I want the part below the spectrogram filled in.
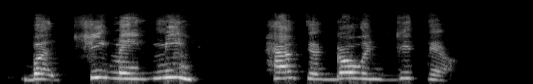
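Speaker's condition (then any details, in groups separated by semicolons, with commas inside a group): Cerebral palsy; 27 years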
